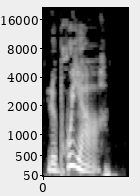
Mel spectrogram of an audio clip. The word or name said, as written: brouillard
